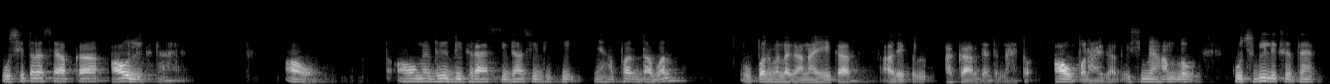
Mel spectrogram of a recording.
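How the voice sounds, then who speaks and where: A man from Jharkhand with a Jharkhand Hindi accent, teaching Hindi letters slowly and repetitively, sounding out each syllable, on a dull lo-fi recording. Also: mid-range voice, creaky, slightly rough. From Jharkhand, India. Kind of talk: explaining Hindi letters at a board.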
